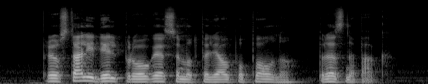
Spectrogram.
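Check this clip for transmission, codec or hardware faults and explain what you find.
Nothing in the speech points to a fault. There is nothing further to report.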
